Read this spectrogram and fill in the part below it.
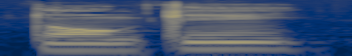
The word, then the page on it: toñkiñ: Apatani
